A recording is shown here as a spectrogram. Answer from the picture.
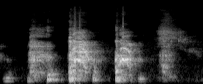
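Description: A man coughing into his fist, a run of about four coughs in quick succession.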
